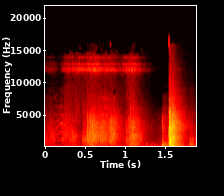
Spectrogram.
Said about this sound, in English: Well, so, if you're ready to meet Grandpa, let's open up this trap door and drop in.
